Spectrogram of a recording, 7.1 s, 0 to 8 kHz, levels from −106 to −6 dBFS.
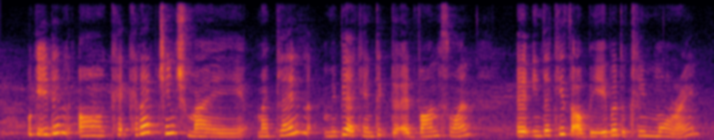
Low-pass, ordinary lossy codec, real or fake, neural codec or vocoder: none; none; real; none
